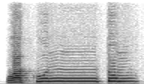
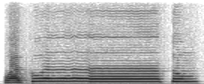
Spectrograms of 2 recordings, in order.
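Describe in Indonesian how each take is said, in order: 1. Huruf n diucapkan penuh dengan lidah terangkat. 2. Huruf n tersembunyi dalam dengung sengau dua harakat. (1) "Bukan macam ni. ... Salah" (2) "ikhfa hakiki, lidah jangan naik ke langit"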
